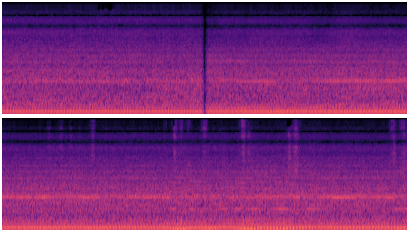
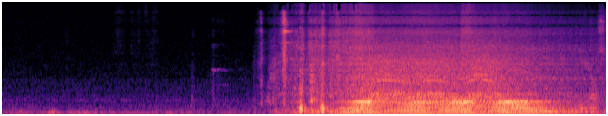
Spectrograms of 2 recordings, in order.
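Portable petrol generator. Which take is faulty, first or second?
second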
